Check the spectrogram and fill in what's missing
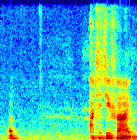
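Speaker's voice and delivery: put-on, sly, secretive, sneaky hushed voice. Voicing a character asking again what was found: sneaky. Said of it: "in a sneaky way".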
